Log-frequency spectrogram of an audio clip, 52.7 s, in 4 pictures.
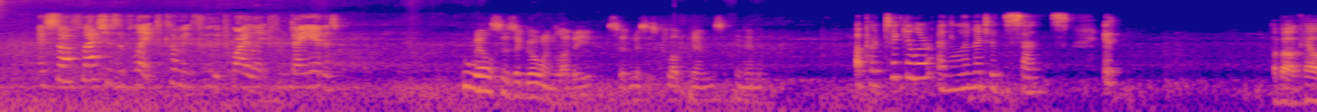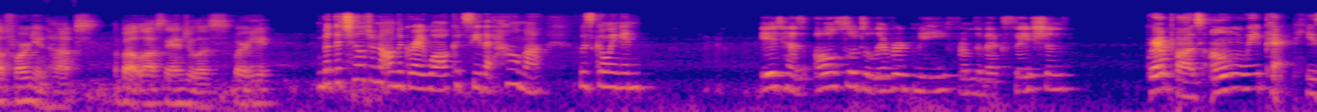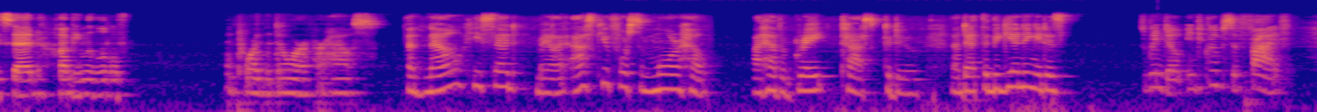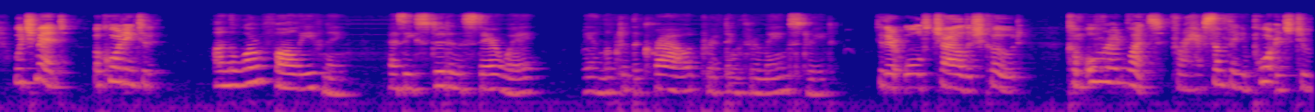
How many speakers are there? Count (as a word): nine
